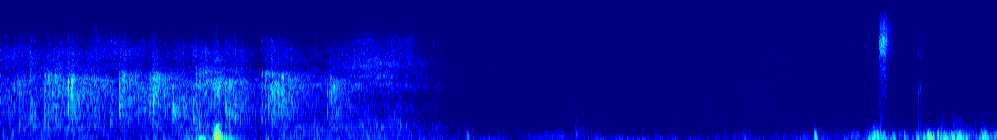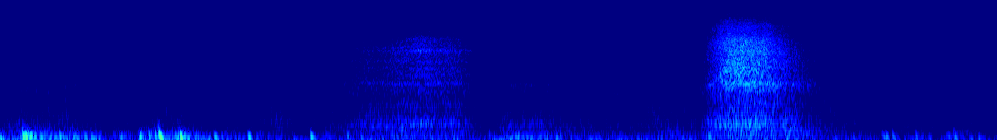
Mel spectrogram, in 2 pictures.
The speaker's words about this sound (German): Vielen Dank fürs Mitmachen. Können wir einen kleinen Applaus geben hier dem, dem Team.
